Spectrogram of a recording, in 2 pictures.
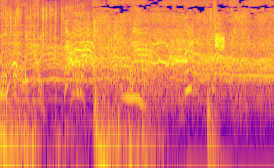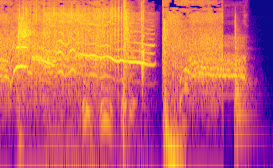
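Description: A small creature lands with a soft thump.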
